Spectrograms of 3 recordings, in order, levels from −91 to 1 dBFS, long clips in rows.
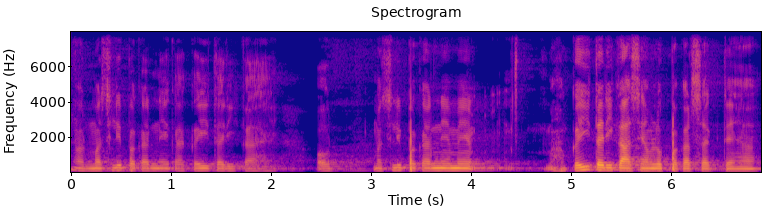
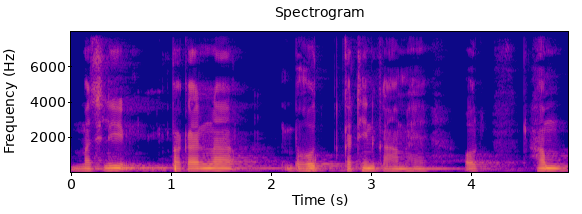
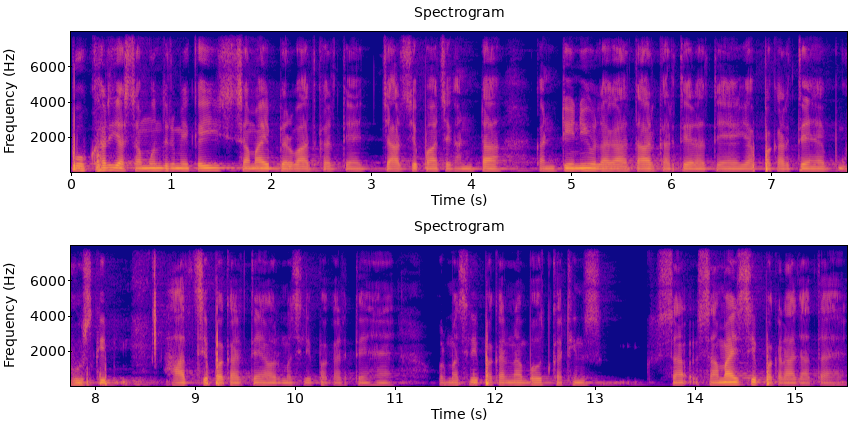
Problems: constant background noise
